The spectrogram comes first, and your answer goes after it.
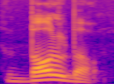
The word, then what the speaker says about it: Volvo: and that's one word Volvo with two v's bolbo and it can be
